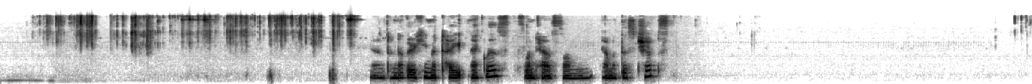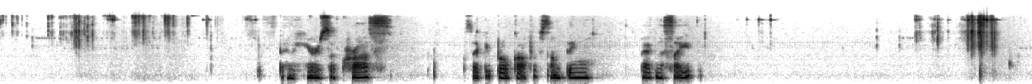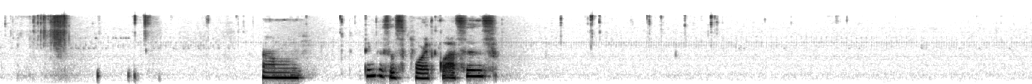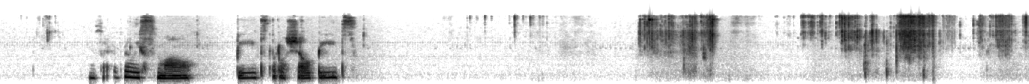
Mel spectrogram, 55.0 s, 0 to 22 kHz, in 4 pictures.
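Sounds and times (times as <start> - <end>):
stone beads clicking: 0.4 - 4.9, 13.5 - 17.2, 25.8 - 27.2, 28.0 - 28.5, 49.8 - 50.9, 51.9 - 55.0
beads clattering rattle: 0.4 - 5.0, 13.5 - 17.2, 25.9 - 27.2, 28.0 - 28.5, 49.8 - 50.9, 51.9 - 55.0.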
